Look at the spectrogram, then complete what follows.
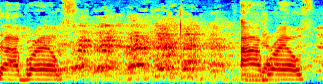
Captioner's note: laughter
